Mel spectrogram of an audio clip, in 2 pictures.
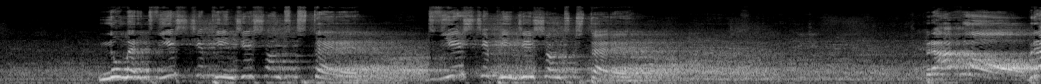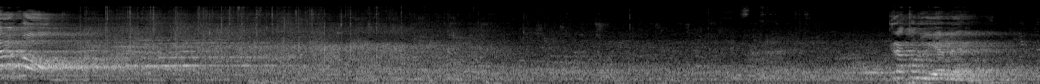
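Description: A woman sings into a microphone with animation in a large echoing hall.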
